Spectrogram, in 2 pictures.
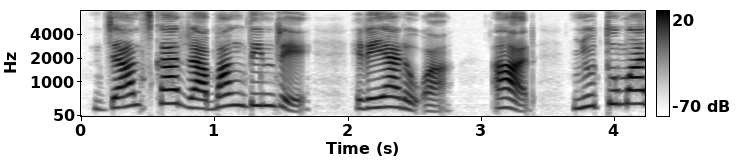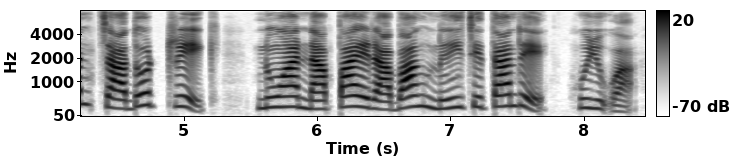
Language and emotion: Santali, neutral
